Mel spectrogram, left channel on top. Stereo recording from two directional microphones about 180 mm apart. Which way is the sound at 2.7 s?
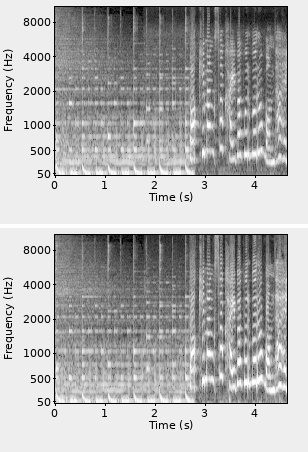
30° right (ahead or behind).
